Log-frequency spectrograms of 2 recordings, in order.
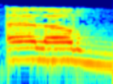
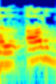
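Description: First: "الأرض" without a glottal stop, as "alard"; hamza dropped. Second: Said in the usual way. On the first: Shown as a demonstration. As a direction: slide from an open lam straight into the ra in "الأرض". ("الأرض" بحذف الهمزة وفتح اللام: "أَلَرْض") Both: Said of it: "يبقى الأرض تصير الأرض".

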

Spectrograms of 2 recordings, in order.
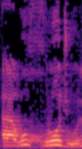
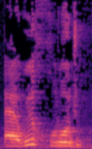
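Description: First: أو اخرجوا as "awu khruju", waw rounded to u; أو اخرجوا بضم الواو; waw with damma, Warsh. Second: أو اخرجوا as "awi khruju", waw broken with i; أو اخرجوا بكسر الواو; waw with kasra, Hafs. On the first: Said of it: "هيضم الواو". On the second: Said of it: "حفص هيكسر الساكن الأول". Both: Shown as a demonstration.

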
